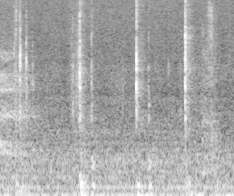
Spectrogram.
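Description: Keys clatter on a computer keyboard in a testing room in short, uneven bursts of clicks, over a low steady background hum with no one speaking.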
